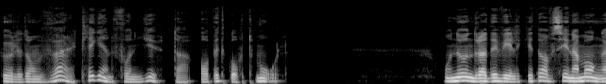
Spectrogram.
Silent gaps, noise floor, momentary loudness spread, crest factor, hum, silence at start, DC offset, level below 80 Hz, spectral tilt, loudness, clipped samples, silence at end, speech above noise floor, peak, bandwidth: 1.67-1.73 s, 2.95-3.09 s; -85 dBFS; 12 LU; 18 dB; none; 0.05 s; under 0.1%; -56 dBFS; -6.5 dB/octave; -18 LUFS; under 0.1%; 0 s; 69 dB; 0 dBFS; 15.5 kHz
